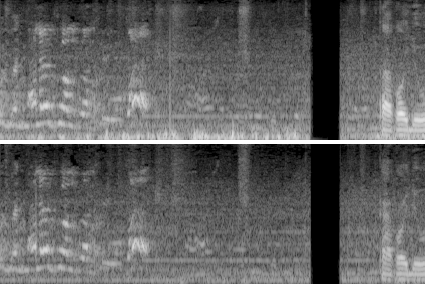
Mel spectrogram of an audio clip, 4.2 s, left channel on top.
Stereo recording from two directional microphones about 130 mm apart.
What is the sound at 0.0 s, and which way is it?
Chatter, 35° right (ahead or behind).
